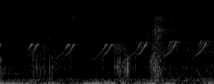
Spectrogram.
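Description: An animal calling in a run of short, rising chirps, about three a second, many of them in quick pairs, faint under low background noise.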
